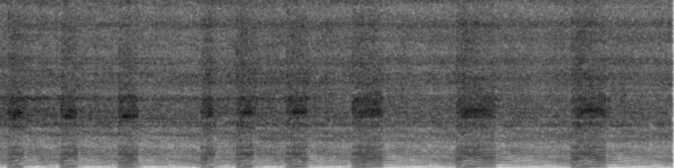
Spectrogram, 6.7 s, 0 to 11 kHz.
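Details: Ported Stihl 028 Wood Boss, weird run condition fixed by adding a gasket between carburetor and intake, tired clutch springs; crisp throttle blips about once a second, revving cleanly and dropping back to steady idle: normal running.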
